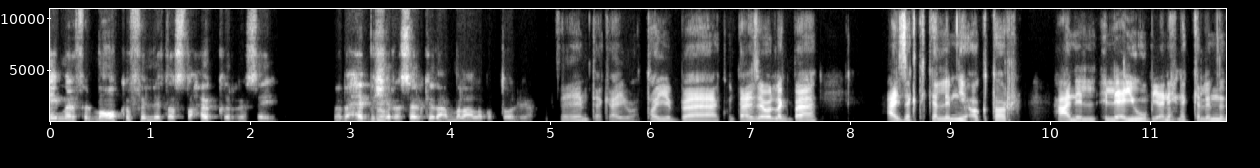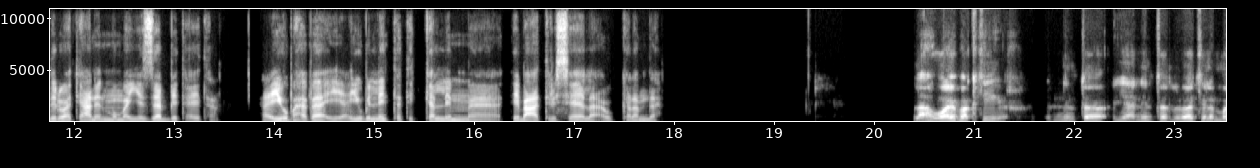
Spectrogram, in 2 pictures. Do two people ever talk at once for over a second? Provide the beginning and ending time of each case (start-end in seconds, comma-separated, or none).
none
